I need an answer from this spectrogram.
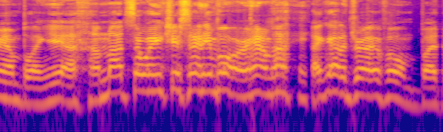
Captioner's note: laughs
